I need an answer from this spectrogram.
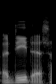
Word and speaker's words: Adidas: But you know, VW for short, and then Adidas. I'm sorry, that's pretty weird. It's not weird because that's correct way to say it. It's weird to me because I'm so used to Adidas.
